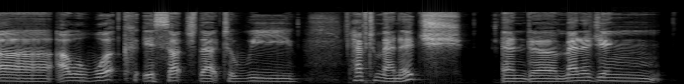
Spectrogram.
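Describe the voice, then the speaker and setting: A woman with a Malaysian accent, very slow, very deep and low in pitch, with ordinary pitch variation. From Malaysia, Penang. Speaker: actor and playwright. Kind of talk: interview.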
